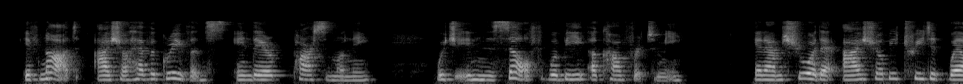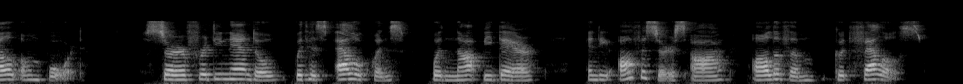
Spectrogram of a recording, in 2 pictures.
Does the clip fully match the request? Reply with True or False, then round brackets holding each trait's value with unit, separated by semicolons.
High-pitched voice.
True (215 Hz)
